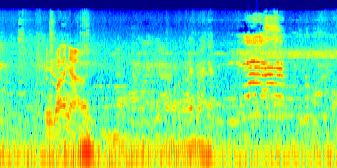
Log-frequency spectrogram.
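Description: A baby squeals.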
